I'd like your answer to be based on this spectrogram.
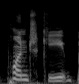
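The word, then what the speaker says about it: pączki: It's It's ponchki, but like the fact that you pronounce the front part wrong is all right.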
